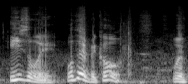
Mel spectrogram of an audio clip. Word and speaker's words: Iseli: in just for info Isel is pronounced easily well there we go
